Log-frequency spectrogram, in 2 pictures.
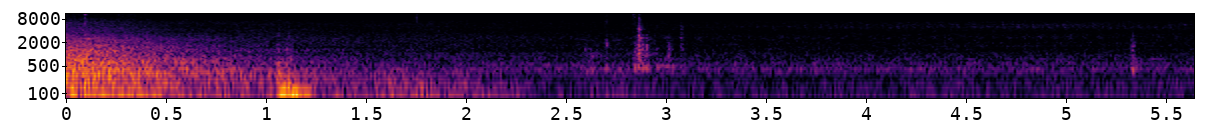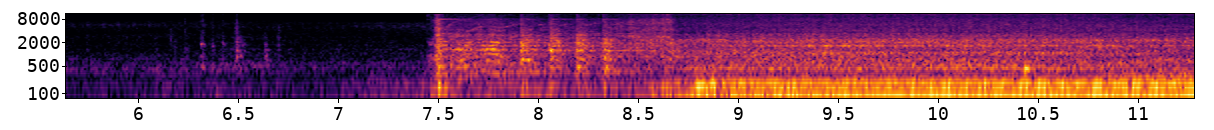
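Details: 2013 Ford F-150 EcoBoost engine, cold start: several seconds of quiet, then cranks and catches with a harsh, busy clatter into a fast cold idle; noise occurs only on cold start.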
